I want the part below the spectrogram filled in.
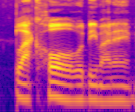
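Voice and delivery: ordinary talk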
